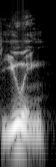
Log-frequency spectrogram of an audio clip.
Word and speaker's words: Ewan: Ewan, Huff, It's pronounced Ewing.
